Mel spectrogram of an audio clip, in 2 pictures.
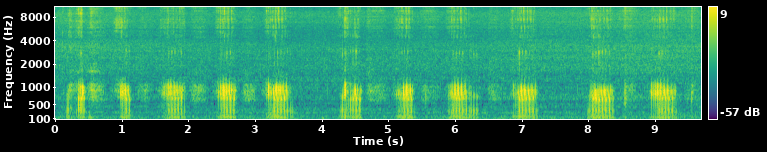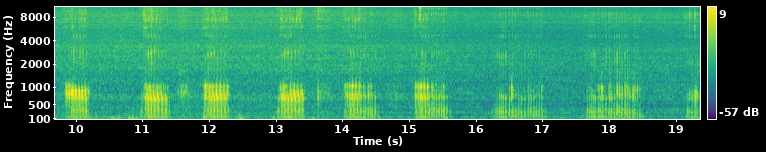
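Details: Steady rhythmic snoring from a sleeping chow chow dog, short snorting breaths about 55 a minute, each with a rough nasal rattle; snoring.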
